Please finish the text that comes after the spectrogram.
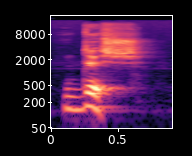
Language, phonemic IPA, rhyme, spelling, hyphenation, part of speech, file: Dutch, /dʏs/, -ʏs, dus, dus, adverb, Nl-dus.ogg
- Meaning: so, therefore, thus, ergo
